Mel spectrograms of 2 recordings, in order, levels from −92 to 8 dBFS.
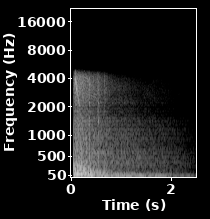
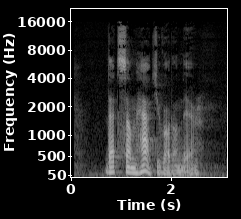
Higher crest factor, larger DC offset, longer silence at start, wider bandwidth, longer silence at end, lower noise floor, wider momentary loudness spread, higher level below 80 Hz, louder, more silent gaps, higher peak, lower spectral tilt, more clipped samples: about the same, 18 dB vs 22 dB; neither; second, 0.05 s vs 0.7 s; second, 5 kHz vs 16 kHz; about the same, 0.6 s vs 0.5 s; about the same, -55 dBFS vs -56 dBFS; first, 25 LU vs 12 LU; first, -30 dBFS vs -46 dBFS; about the same, -25 LUFS vs -25 LUFS; neither; about the same, -8 dBFS vs -6 dBFS; first, -10.5 dB/octave vs -4.5 dB/octave; neither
